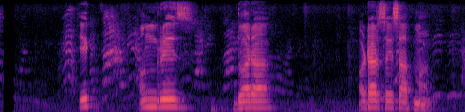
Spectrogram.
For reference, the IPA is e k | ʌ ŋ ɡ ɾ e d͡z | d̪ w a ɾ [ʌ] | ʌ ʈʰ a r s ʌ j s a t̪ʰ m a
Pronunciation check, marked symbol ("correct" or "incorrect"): incorrect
